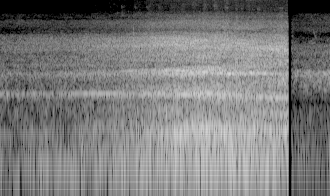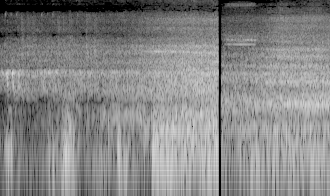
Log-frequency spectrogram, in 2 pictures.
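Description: Electric-locomotive-hauled express trains approaching and passing on the track: the rumble of the locomotive and its wheels on the rails, growing steadily louder in the first stretch. The sound cuts abruptly twice, about a third and about four-fifths of the way through, as separate train clips are spliced together.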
